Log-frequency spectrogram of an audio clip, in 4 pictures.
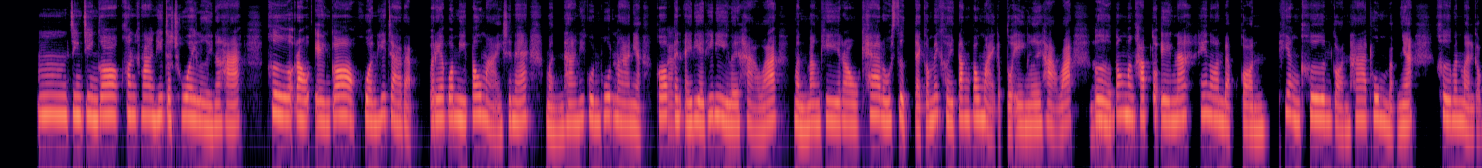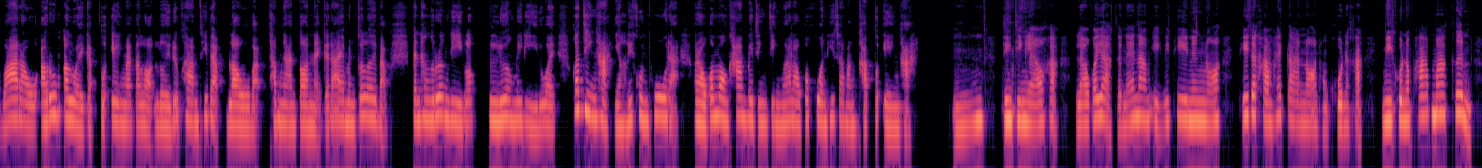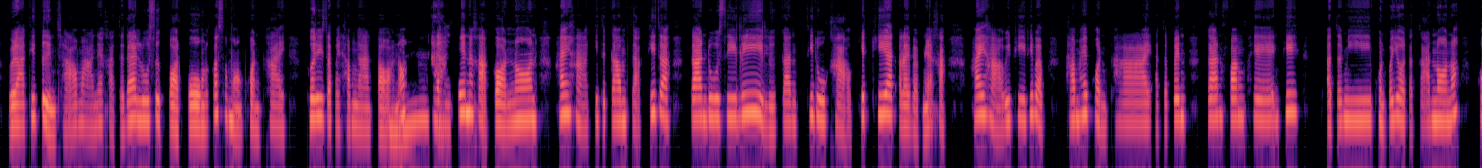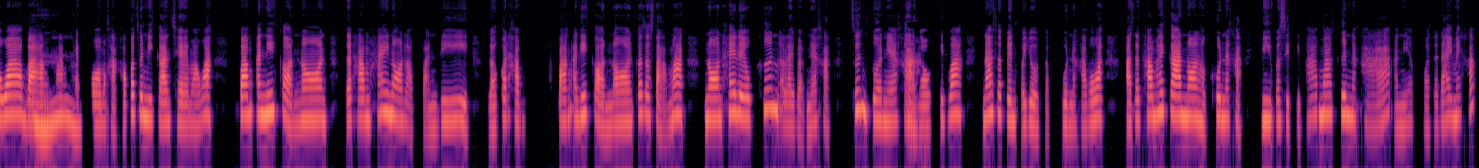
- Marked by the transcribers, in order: "อะลุ่มอล่วย" said as "อะรุ่มอล่วย"
- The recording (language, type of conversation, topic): Thai, advice, ฉันควรทำอย่างไรดีเมื่อฉันนอนไม่เป็นเวลาและตื่นสายบ่อยจนส่งผลต่องาน?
